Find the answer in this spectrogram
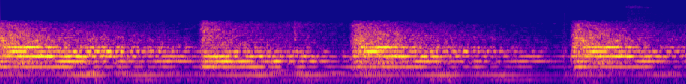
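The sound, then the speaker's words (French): Church bells ring out loudly and steadily, with fresh strikes roughly every second and a half layered over long, humming tonal decay, no voices present. “C'est dans le même but que la quasi-totalité des cloches des églises du pays ont été dérobées, un vol dont on connaît davantage de détails aujourd'hui,”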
